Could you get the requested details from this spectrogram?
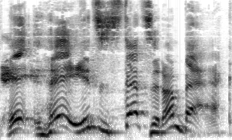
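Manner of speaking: high-pitched albatross familiar; high put-on critter voice; cool red voice. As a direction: pitch it way up, a cartoon bird announcing his return. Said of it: "it's almost like your cool red voice".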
